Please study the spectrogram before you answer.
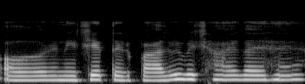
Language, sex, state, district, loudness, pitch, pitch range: Hindi, female, Bihar, Katihar, -17 LUFS, 215 Hz, 195-220 Hz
